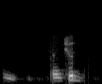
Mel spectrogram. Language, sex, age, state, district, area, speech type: Kashmiri, male, 18-30, Jammu and Kashmir, Pulwama, urban, conversation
